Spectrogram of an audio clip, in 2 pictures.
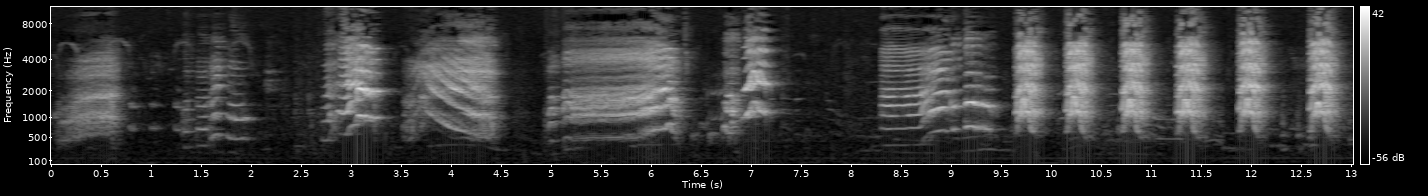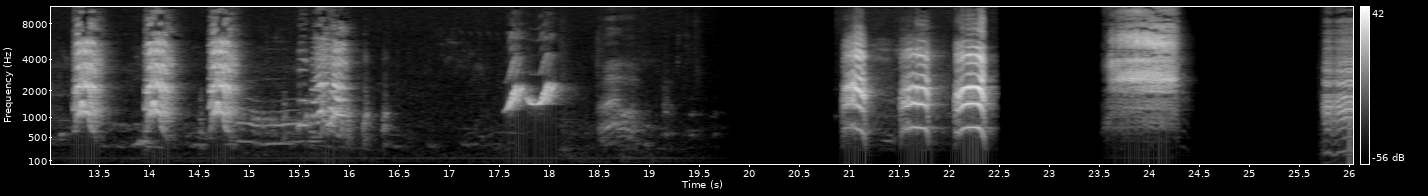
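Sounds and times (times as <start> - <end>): parrot harsh calls: 0.1 - 0.8, 2.8 - 7.4, 8.4 - 15.0, 21.0 - 22.5, 23.6 - 24.5, 25.8 - 26.0
parrot squawks: 8.5 - 15.0, 21.0 - 22.5, 23.6 - 24.5, 25.8 - 26.0
parrot whistle-like call: 17.6 - 18.2.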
